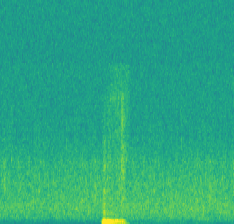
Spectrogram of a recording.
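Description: A young man briefly speaks close to a microphone.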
